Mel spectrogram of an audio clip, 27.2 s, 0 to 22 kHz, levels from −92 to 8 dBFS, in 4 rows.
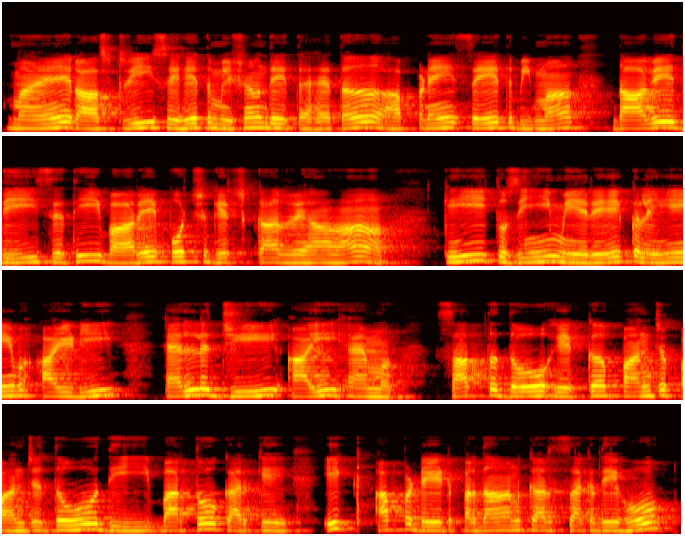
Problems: background sounds at intervals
